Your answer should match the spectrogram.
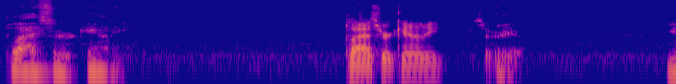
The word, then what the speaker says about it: Placer: I guess huh make those counterfeit bills it's pronounced Placer County Placer County sorry you know how it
